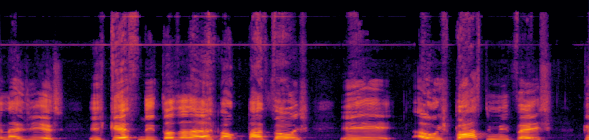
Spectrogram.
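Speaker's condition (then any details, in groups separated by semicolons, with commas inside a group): Cerebral palsy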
